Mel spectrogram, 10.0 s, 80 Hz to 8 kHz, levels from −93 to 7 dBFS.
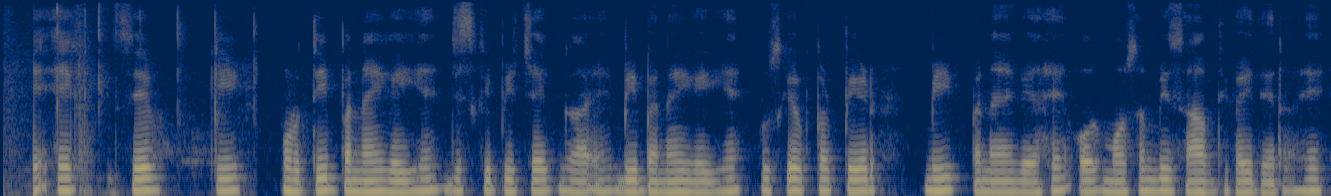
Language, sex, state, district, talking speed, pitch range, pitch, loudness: Hindi, male, Chhattisgarh, Raigarh, 180 wpm, 120-135 Hz, 130 Hz, -32 LUFS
